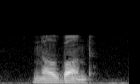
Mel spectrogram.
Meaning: farrier
- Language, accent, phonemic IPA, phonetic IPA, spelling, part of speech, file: Armenian, Eastern Armenian, /nɑlˈbɑnd/, [nɑlbɑ́nd], նալբանդ, noun, Hy-նալբանդ.ogg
